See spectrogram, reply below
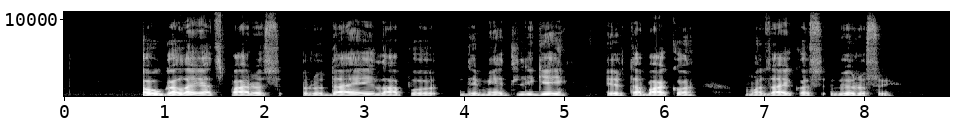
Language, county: Lithuanian, Klaipėda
